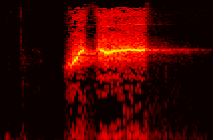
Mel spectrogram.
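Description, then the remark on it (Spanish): A person whistles a short two-part call, a brief rising note followed by a longer steady high tone that fades out, imitating a father's signature whistle heard from far away. No talking. “Ahora, eso quizás no quiere decir mucho para usted, pero para mí ese era el silbido de mi padre.”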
